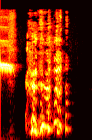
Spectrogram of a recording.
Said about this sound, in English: I'm blowing the whistle on myself twice. I said time and fast.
